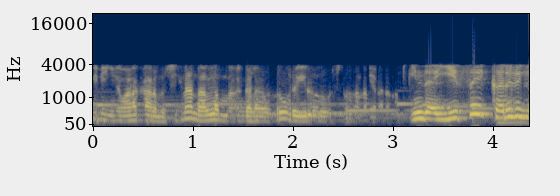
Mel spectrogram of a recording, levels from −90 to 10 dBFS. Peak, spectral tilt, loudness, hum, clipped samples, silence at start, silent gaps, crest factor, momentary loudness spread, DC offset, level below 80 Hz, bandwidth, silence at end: 0 dBFS; -9.5 dB/octave; -14 LUFS; none; under 0.1%; 0 s; none; 14 dB; 16 LU; under 0.1%; -62 dBFS; 4.1 kHz; 0 s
